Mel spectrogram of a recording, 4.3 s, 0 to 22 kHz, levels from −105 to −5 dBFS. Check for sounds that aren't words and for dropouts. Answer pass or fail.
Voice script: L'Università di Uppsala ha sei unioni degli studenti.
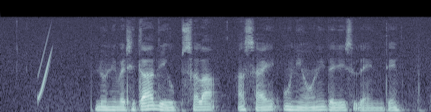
fail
